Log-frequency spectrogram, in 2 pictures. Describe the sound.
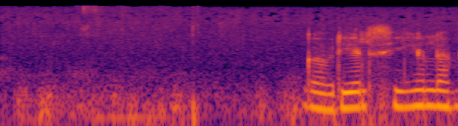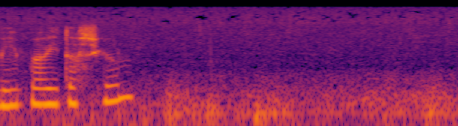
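Steady, cold late-winter rain hisses outside a house under a low, rumbling background, continuing throughout while a voice briefly speaks a short question in the middle.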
